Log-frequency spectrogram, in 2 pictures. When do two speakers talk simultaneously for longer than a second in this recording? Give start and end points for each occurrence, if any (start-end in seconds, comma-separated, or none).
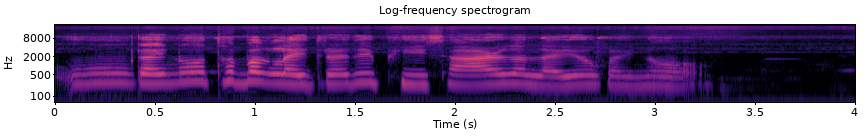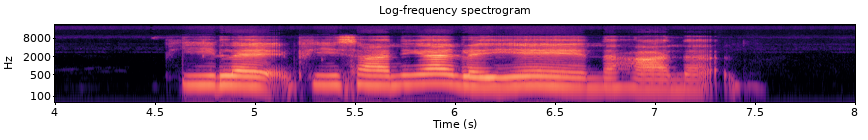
none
